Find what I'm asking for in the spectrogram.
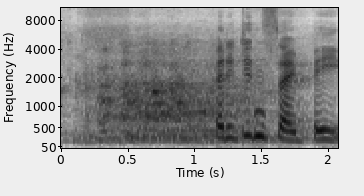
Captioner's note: audience laughing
